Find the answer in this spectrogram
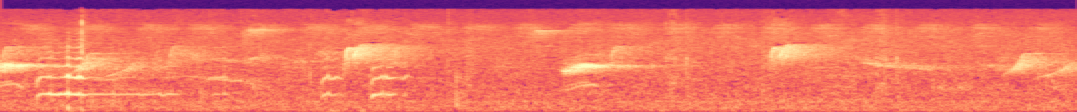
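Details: Malabar grey hornbill calling in Kerala: bursts of bright, squeaky upswept notes alternate with lower, steady whistled tones and short clipped notes, five or six loud bursts over about seven seconds against a quiet background.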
